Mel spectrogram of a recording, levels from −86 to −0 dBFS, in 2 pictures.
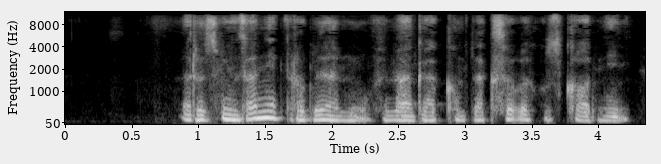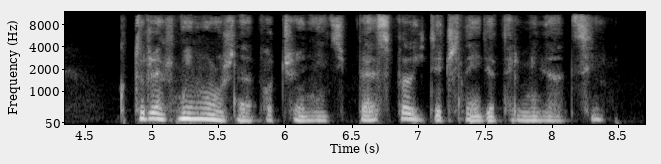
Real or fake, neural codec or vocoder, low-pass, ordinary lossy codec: fake; codec, 24 kHz, 3 kbps, HILCodec; 10.8 kHz; MP3, 64 kbps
